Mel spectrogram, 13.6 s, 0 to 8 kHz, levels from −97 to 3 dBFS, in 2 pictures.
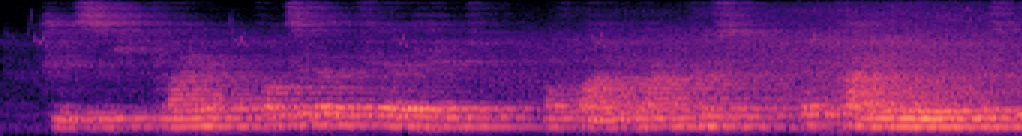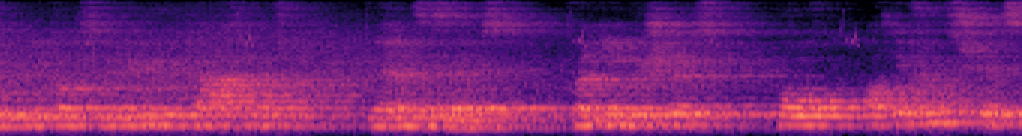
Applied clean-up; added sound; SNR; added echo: none; Car passing by; 19 dB; reverberation time 2.2 s.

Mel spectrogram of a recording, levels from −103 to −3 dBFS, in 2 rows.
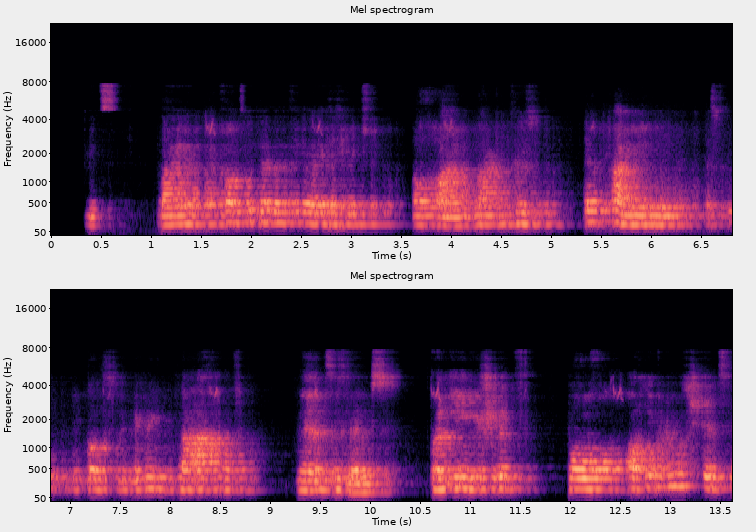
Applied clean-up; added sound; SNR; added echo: neural mask model DeepFilterNet 3.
